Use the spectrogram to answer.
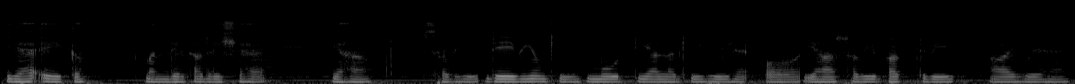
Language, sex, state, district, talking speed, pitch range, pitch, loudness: Hindi, male, Bihar, Samastipur, 115 wpm, 120-125 Hz, 120 Hz, -45 LUFS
